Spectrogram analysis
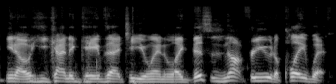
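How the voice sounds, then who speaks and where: A man's voice: medium pitch, fast, sharp tone, no echo. A man narrating as game master in a tabletop roleplaying game, rambling with frequent restarts. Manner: rambling, many restarts, laughs often.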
